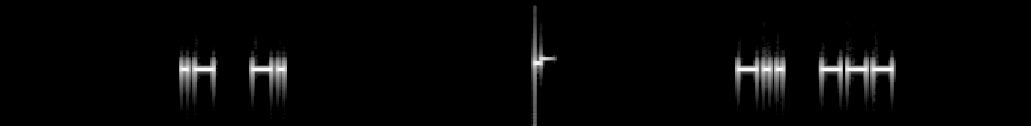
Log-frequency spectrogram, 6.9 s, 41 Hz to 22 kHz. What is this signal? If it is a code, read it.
Morse code, heard as a keyed tone, about 27 wpm, spaced as for 5 wpm, 690 Hz. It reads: AND O
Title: 2x Character Spacing - Top 100 Words - 28wpm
